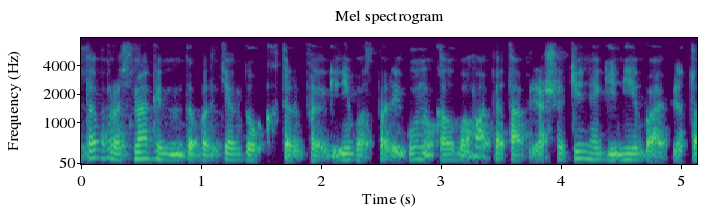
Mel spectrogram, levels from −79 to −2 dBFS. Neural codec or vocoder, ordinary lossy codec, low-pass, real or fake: vocoder, 22.05 kHz, 80 mel bands, HiFi-GAN; Opus, 24 kbps; 7.2 kHz; fake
